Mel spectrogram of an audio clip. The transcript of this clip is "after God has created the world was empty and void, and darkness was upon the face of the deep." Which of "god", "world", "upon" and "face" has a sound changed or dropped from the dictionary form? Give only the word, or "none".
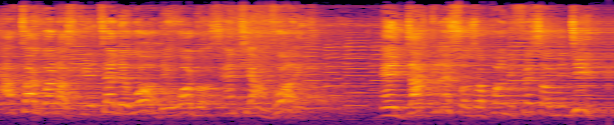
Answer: world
